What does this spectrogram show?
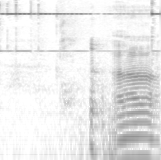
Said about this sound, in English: Oh, sorry, I'm playing with a bell.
